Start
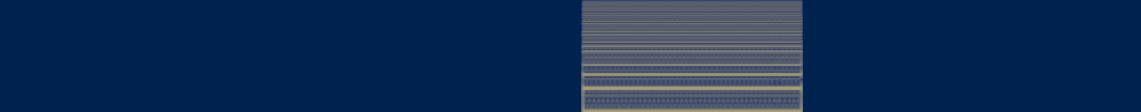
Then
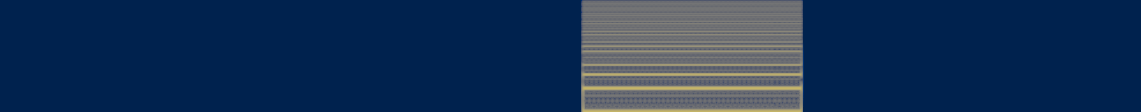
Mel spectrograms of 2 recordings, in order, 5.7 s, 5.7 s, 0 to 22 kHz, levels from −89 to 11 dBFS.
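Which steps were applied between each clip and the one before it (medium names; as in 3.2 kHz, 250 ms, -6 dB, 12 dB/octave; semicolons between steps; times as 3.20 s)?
level rider gain up to 10.5 dB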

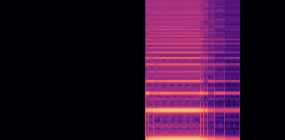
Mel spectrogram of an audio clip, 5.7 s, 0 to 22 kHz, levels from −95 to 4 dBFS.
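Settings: peak limiter -13.5 dBFS, peak gain reduction 4 dB; on a send: reverse bouncing-ball echo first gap 60 ms, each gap 1.5×, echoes 5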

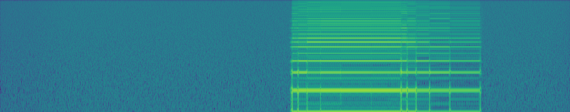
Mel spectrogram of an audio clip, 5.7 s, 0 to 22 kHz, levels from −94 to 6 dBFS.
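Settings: spectral peaks clipped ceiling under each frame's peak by 22 dB; power-law waveshaper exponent 0.35; trim -4.5 dB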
